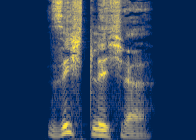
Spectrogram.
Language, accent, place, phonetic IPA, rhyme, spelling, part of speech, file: German, Germany, Berlin, [ˈzɪçtlɪçə], -ɪçtlɪçə, sichtliche, adjective, De-sichtliche.ogg
- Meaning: inflection of sichtlich: 1. strong/mixed nominative/accusative feminine singular 2. strong nominative/accusative plural 3. weak nominative all-gender singular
